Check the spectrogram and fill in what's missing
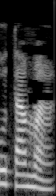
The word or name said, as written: utama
